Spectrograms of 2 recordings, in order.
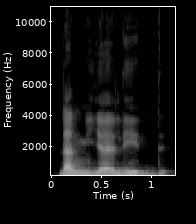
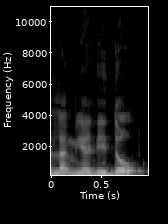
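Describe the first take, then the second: First: The final d is light with no rounded vowel. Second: The final d is heavy with a rounded vowel. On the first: The speaker calls it right. "You say" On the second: The speaker calls it wrong. "You don't say lam yalido"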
